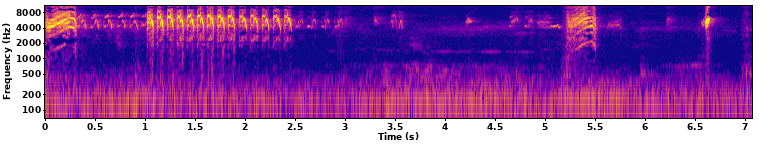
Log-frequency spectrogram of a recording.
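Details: Little spiderhunter in a wild-style training recording of rapid 'nembak' song: an opening squeak, then a fast, even volley of high stuttering notes for over a second, quieter twitters, and another sharp upslurred squeak.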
